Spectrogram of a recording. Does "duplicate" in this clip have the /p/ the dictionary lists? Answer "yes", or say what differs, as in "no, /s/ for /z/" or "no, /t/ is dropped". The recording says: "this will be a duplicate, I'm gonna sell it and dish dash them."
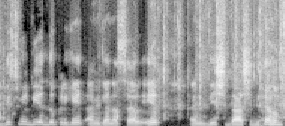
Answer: yes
